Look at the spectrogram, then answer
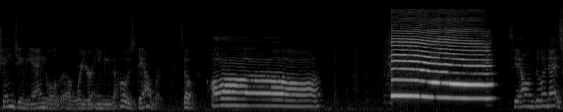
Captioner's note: vocalizing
